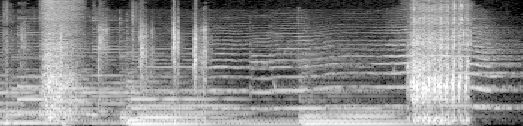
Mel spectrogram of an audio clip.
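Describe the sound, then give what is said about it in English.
A horse neighs loudly, a long harmonic whinny with breathy snorting bursts at the start and a rough, shuddering blow near the end, with no other sounds around it; from a horse sound library made for the animated show Spirit Riding Free. “We got a whole new horse library because in that show, there's three characters who are horses, so there are no actors voicing them”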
